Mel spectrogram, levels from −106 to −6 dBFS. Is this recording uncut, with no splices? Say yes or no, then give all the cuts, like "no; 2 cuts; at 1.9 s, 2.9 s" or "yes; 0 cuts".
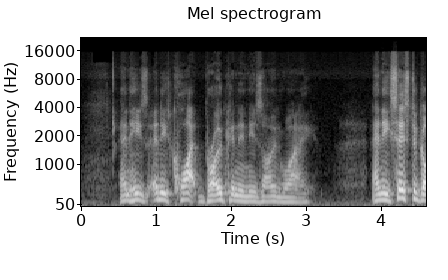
yes; 0 cuts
